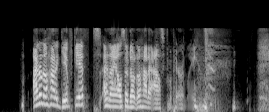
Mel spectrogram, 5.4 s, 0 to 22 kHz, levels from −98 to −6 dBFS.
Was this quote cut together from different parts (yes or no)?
yes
